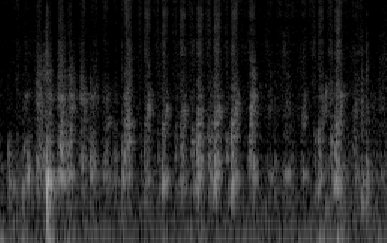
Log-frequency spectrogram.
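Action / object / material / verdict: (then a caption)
scrape / leather boot rubbed with a cloth / leather / none. A hollow, empty tan polished leather brogue boot, a Tricker's Stow in Acorn, is held in one hand and rubbed with a cloth wrapped around the fingers to polish the toe and upper. Quiet, rhythmic, dull rubbing strokes sit in the low-mids with little brightness, and one louder scuff comes early on.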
